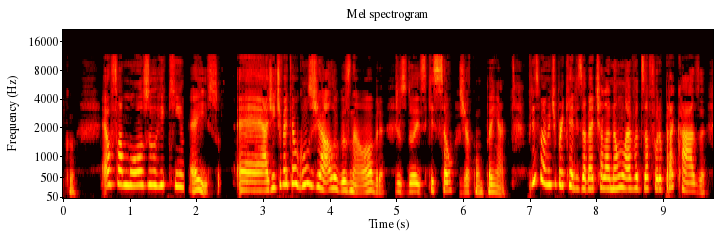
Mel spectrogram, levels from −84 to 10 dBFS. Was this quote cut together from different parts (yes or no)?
yes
